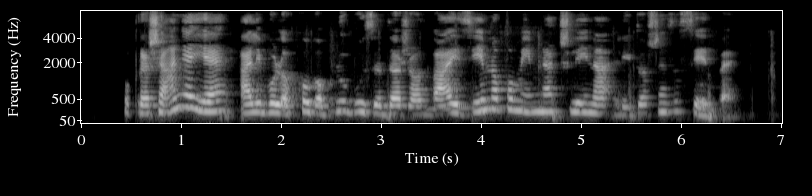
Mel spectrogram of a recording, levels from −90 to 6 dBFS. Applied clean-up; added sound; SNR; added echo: neural mask model DeepFilterNet 3.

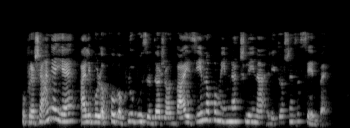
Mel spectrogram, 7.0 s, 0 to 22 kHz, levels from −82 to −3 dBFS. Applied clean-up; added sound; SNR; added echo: none; none; none; none.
